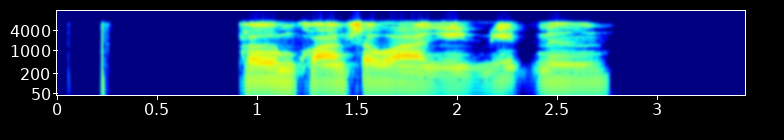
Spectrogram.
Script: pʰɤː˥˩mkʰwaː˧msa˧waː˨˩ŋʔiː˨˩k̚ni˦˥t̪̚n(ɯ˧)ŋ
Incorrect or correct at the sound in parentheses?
correct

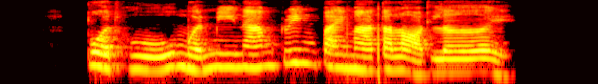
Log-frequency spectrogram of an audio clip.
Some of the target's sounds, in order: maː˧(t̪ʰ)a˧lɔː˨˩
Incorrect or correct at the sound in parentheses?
incorrect: t̪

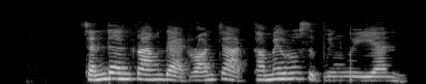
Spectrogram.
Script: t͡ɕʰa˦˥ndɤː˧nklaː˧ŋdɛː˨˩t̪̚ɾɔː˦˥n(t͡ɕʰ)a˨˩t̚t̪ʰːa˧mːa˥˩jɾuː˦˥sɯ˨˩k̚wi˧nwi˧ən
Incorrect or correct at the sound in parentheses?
incorrect: t͡ɕ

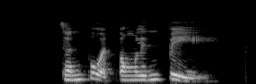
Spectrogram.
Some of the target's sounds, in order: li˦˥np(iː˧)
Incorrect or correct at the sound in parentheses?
incorrect: iː˨˩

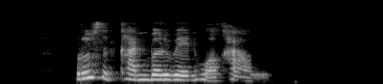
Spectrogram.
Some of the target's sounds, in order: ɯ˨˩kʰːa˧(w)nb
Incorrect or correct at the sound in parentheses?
incorrect: none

